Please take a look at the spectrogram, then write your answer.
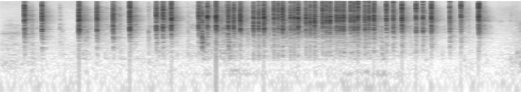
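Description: A circular sock knitting machine cranked with project yarn and the heel spring off gives a rapid, steady run of sharp mechanical clicks and ratcheting ticks, sparse at first, then dense and continuous, close and alone with no talk.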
